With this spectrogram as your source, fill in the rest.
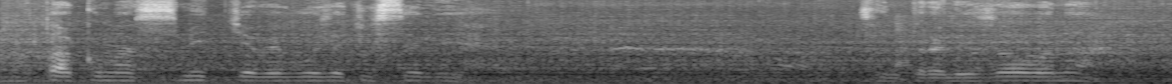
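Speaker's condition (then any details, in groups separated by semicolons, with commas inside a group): No condition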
